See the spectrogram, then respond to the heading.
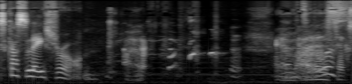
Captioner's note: people laughing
